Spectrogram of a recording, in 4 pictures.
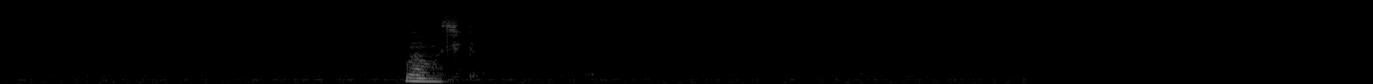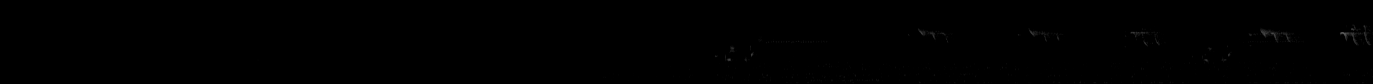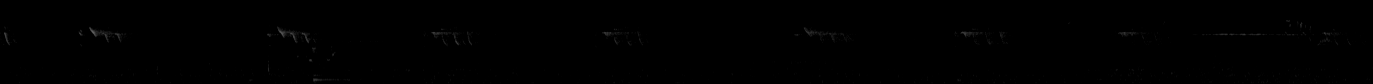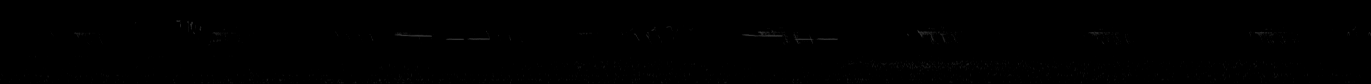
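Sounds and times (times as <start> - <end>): faint outdoor background: 0.0 - 10.4, 12.4 - 54.9
small bird chirping: 35.2 - 49.7.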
